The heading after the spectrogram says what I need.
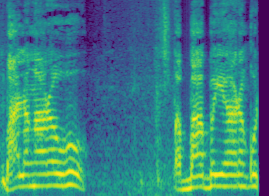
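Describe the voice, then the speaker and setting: Humble young foster son, earnest, respectful, highish, faint hiss. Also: male voice, normal speed. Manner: soft-spoken, pleading, respectful. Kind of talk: radio drama acting.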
